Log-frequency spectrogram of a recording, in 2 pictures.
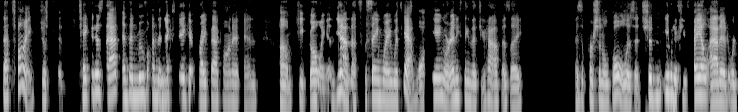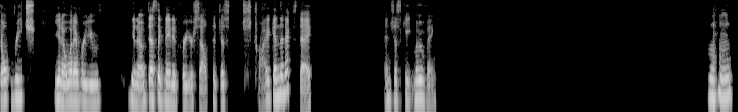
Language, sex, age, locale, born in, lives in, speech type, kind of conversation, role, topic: English, female, 60-64, en-US, United States, United States, conversation, unstructured, none, What motivates you to keep working toward your personal growth goals?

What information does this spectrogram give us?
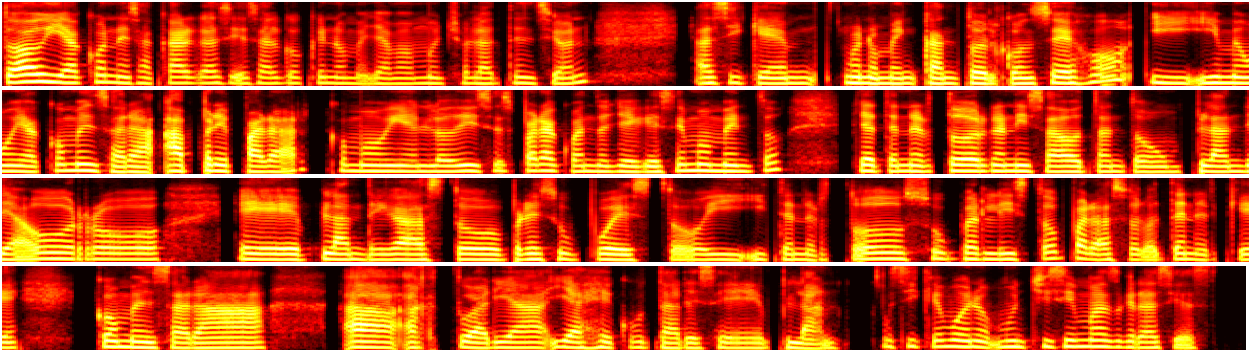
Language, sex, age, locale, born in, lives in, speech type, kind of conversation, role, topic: Spanish, female, 18-19, es-CO, Colombia, Italy, conversation, advice, user, ¿Qué conviene priorizar: pagar tus deudas o ahorrar para tus objetivos?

